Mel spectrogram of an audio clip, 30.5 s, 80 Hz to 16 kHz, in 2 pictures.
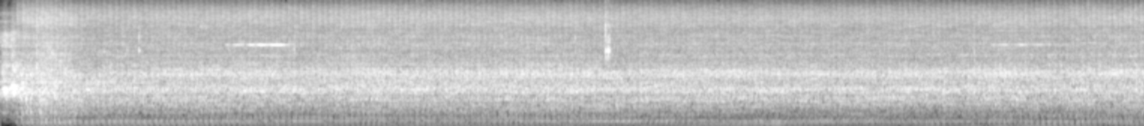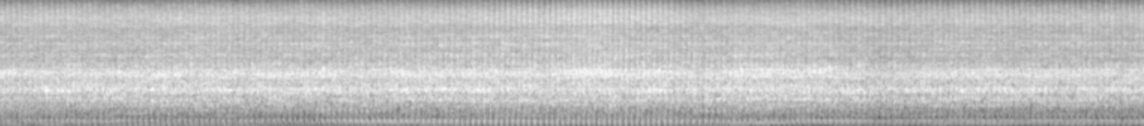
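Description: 2014 Yamaha Grizzly 550 ATV's single-cylinder four-stroke engine, just started: a brief flare as it catches, then a steady idle.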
